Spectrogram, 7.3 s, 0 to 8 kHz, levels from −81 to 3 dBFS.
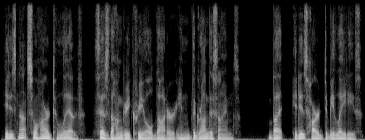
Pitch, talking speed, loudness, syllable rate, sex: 90 Hz, 180 wpm, -18 LUFS, 4.6 syllables/s, male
